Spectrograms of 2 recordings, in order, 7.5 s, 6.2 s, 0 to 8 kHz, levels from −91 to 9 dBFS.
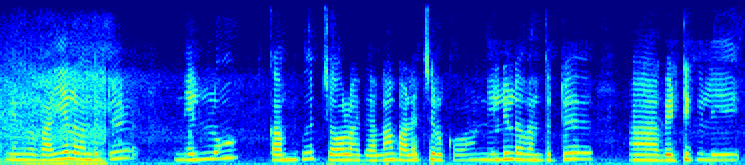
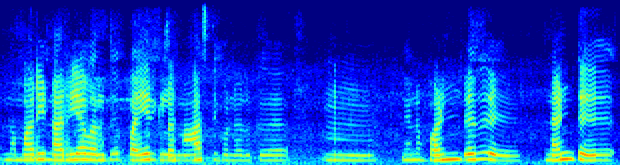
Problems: low volume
